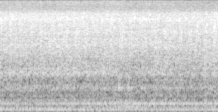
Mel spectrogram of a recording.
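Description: Meatballs browning in hot oil give a steady, bright, close sizzle, constant and unbroken with no voices over it.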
